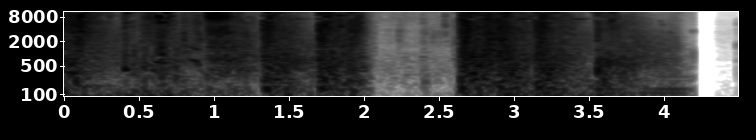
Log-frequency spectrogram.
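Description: Dense rapid gunfire erupts during a fight with blades and guns at a cemetery in a yakuza revenge film: loud sustained volleys, a brief lull near the middle, then another heavy burst before an abrupt cutoff.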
